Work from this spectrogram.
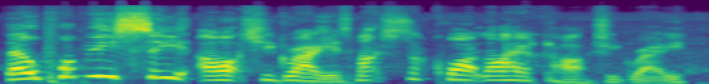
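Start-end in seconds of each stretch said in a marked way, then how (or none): none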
